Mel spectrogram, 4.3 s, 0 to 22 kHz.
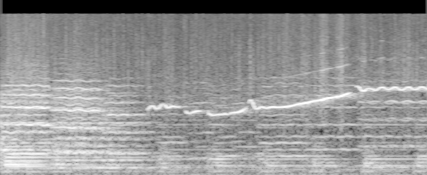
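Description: An early-1930s dance orchestra recording: the band holds a full chord, then about a second and a half in a solo whistler takes over the refrain with a wavering note that glides steadily upward in pitch over light accompaniment.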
